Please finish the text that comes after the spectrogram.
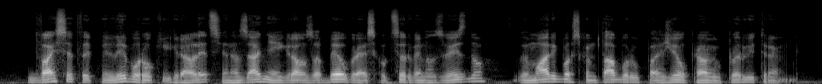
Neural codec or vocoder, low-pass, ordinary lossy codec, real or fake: codec, 44.1 kHz, 2.6 kbps, DAC; 14.4 kHz; none; fake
